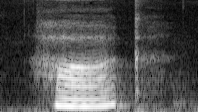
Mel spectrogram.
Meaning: hook
- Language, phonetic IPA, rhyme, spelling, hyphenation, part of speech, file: Czech, [ˈɦaːk], -aːk, hák, hák, noun, Cs-hák.ogg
